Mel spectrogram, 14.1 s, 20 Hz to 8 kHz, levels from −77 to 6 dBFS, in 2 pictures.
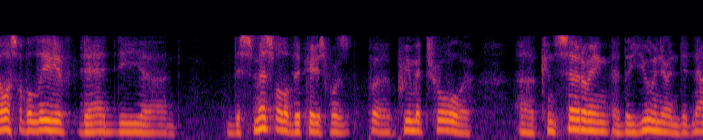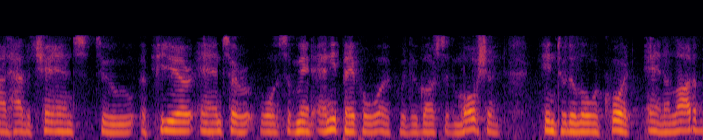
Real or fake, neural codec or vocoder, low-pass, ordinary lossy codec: fake; codec, 16 kHz in and 24 kHz out, 0.6 kbps, FocalCodec, streaming, 2048 codes; 7.2 kHz; AAC, 16 kbps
